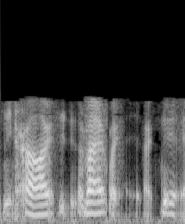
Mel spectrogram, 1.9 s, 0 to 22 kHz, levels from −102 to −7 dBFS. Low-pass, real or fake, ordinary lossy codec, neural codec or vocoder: 3.6 kHz; fake; MP3, 24 kbps; autoencoder, 22.05 kHz, a latent of 192 numbers a frame, VITS, trained on many speakers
